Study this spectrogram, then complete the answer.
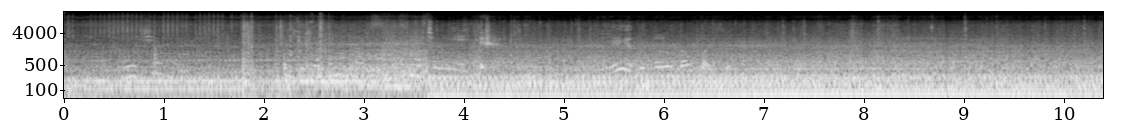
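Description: A minibus engine hums steadily as the vehicle drives along.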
